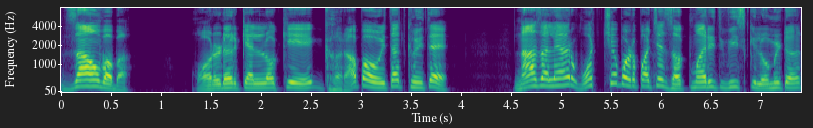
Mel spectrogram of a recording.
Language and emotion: Goan Konkani, happy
